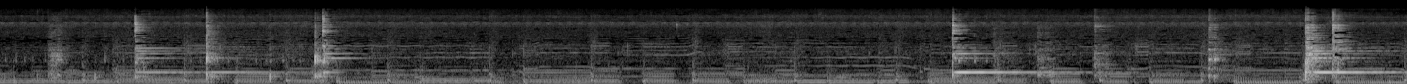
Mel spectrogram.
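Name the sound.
water added to pan of browned onions, sizzling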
